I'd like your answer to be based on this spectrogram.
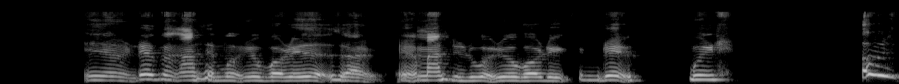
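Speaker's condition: Cerebral palsy; speech impediment

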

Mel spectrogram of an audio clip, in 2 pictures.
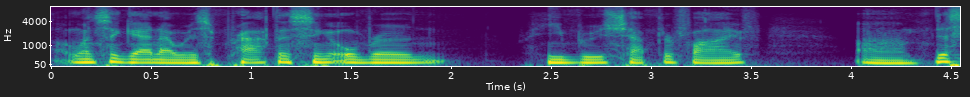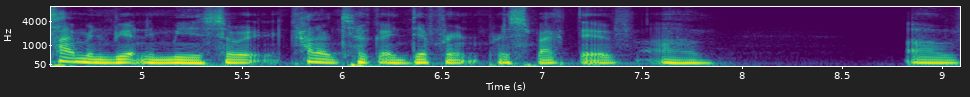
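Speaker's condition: Cleft palate; congenital cleft palate involving mouth, nose and lip, many surgeries and medical care in childhood; able to speak after surgical treatment

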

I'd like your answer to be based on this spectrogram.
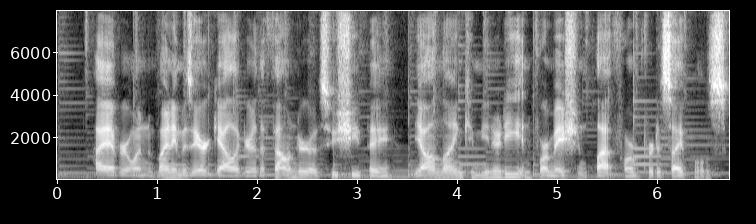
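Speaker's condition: No condition

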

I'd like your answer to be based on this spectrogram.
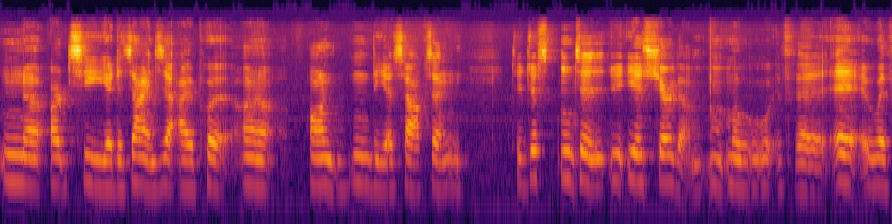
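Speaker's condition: Down syndrome; age 34

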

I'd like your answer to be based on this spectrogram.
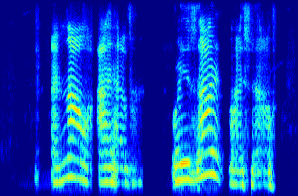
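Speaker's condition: Primary lateral sclerosis; slurred speech, swallowing difficulty at first exam by Dr. Levitz, Lehigh Neurology, speech later forced quitting

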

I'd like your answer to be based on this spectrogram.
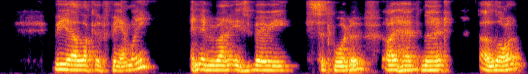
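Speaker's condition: Down syndrome

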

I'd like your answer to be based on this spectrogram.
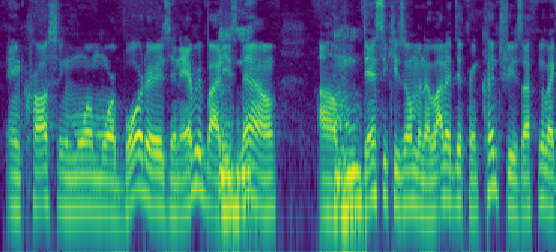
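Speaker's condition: No condition

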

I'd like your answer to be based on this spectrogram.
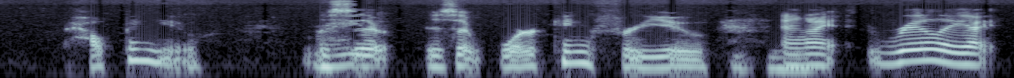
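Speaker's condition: Cleft palate, severe; feeding problems

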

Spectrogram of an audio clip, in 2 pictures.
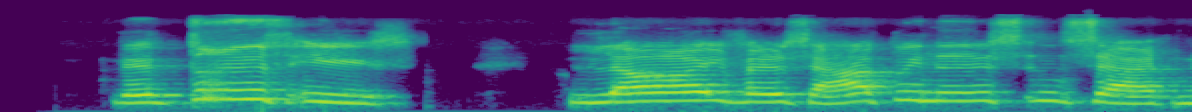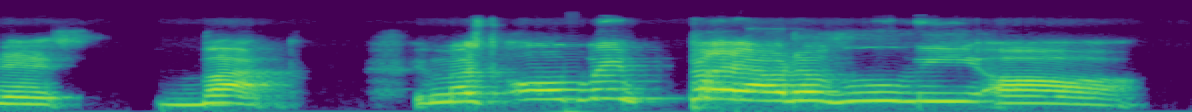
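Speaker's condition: Down syndrome; English is second language

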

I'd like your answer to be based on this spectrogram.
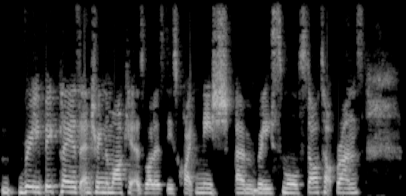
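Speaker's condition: No condition

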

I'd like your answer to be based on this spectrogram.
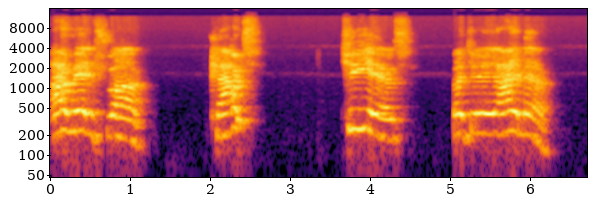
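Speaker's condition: Down syndrome

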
